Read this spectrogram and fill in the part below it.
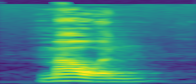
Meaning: plural of mouw
- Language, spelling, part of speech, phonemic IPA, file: Dutch, mouwen, noun, /ˈmɑu̯ə(n)/, Nl-mouwen.ogg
